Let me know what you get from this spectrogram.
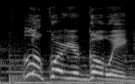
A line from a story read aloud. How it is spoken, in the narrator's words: the driver shouted at me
